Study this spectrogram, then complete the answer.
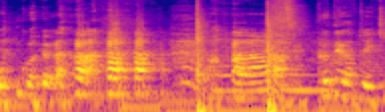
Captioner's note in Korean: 웃음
